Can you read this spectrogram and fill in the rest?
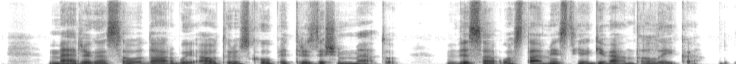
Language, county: Lithuanian, Kaunas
